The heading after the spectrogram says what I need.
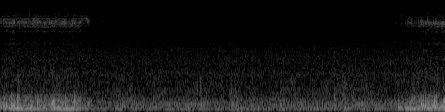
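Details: Sleeping dog: low, rumbling snore on the in-breath, fading between breaths; ordinary snoring.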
